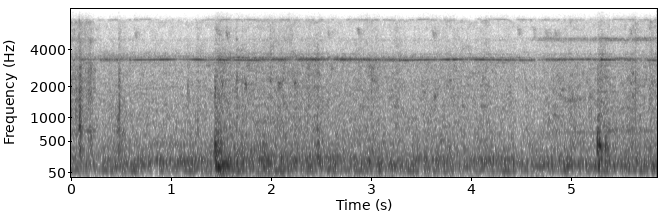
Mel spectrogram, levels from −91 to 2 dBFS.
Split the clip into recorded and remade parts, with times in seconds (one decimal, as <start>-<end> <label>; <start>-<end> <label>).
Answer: 0.0-0.6 remade; 0.6-1.9 recorded; 1.9-3.3 remade; 3.3-4.7 recorded; 4.7-5.3 remade; 5.3-5.9 recorded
